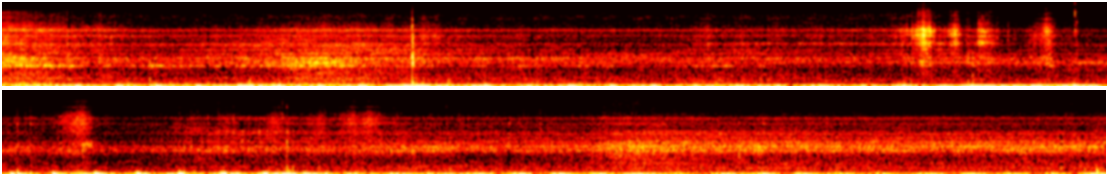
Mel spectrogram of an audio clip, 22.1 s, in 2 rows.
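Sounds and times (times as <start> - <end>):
wind buffeting microphone: 0.0 - 19.2
cars passing: 0.0 - 22.0.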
